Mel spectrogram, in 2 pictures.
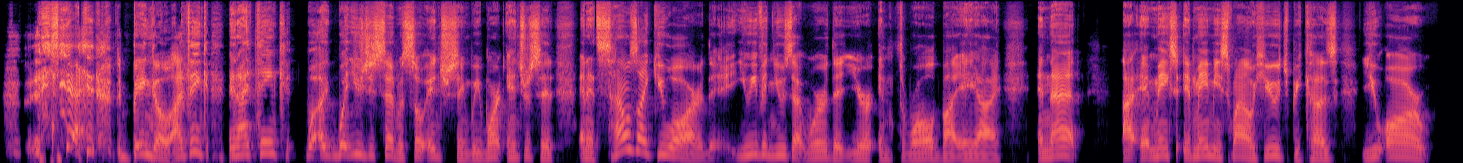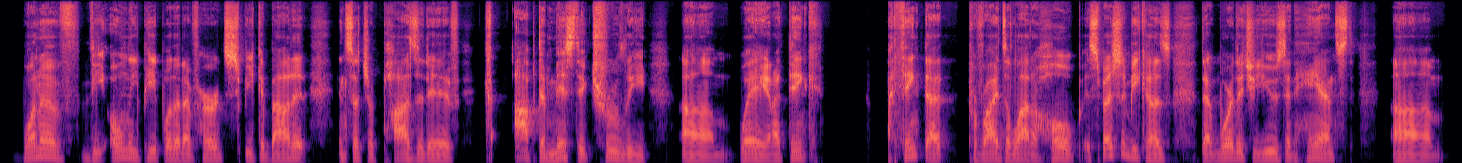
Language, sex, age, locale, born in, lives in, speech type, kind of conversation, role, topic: English, male, 35-39, en-US, United States, United States, conversation, podcast, host, What inspires you to stay passionate about your work?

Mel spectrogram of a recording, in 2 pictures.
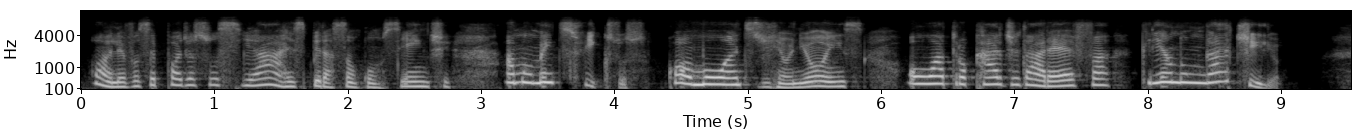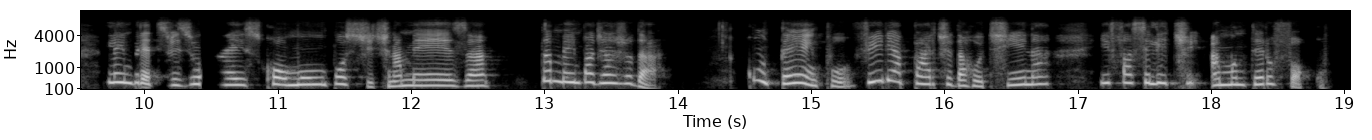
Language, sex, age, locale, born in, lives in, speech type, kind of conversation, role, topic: Portuguese, female, 30-34, pt-BR, Brazil, Portugal, read, expert-assistant, expert, Tem dicas para criar uma rotina que respeite o ritmo natural do corpo?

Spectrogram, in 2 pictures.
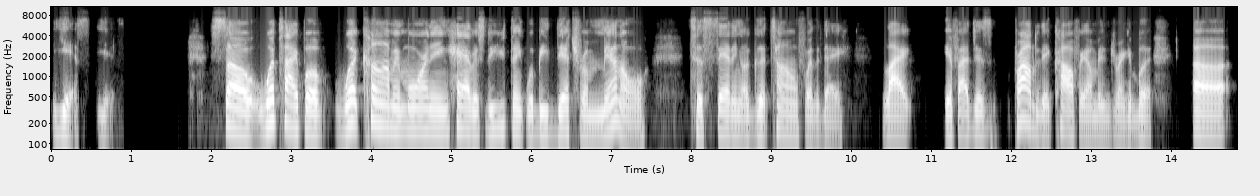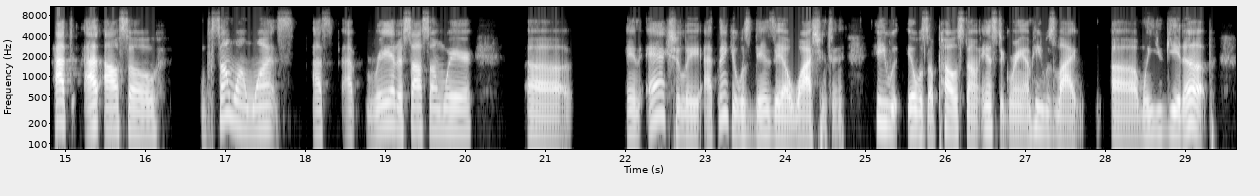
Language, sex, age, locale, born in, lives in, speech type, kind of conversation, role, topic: English, female, 70-74, en-US, United States, United States, conversation, podcast, host, How do your morning habits impact your day and overall well-being?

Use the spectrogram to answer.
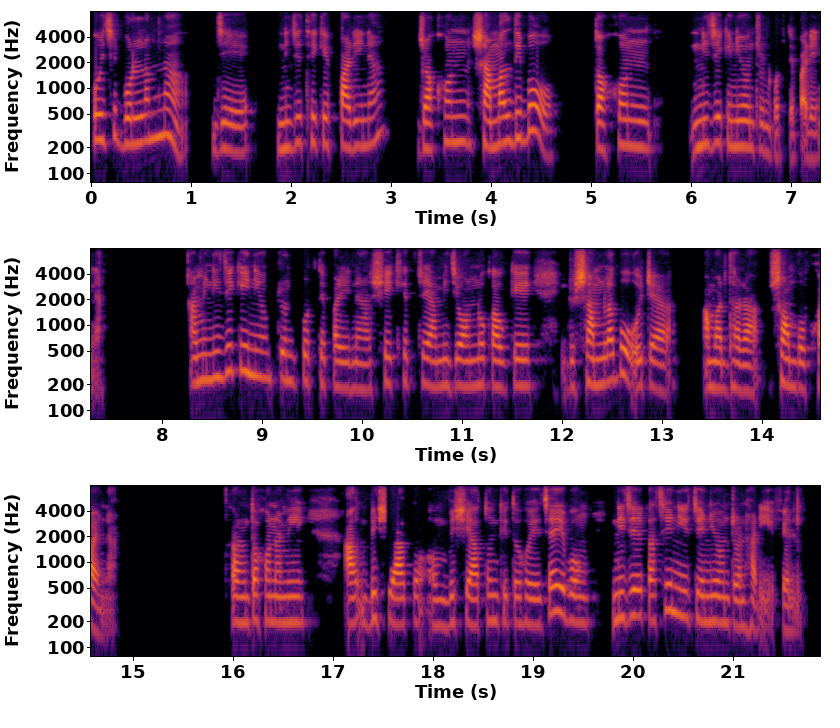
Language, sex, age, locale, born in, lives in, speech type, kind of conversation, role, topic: Bengali, female, 20-24, bn-BD, Bangladesh, Bangladesh, conversation, advice, user, অনিশ্চয়তার মধ্যে আমি কীভাবে শান্ত ও স্থির থাকতে পারি?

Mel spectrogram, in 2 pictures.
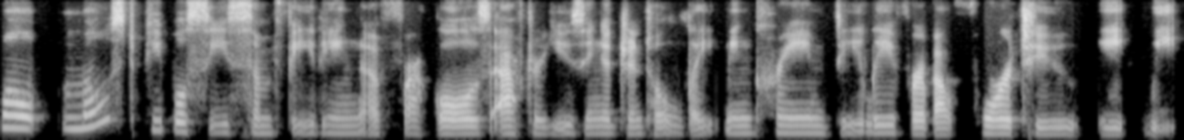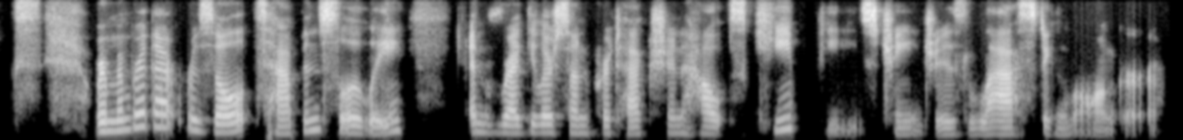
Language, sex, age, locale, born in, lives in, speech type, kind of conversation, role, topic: English, female, 25-29, en-US, United States, United States, read, expert-assistant, expert, What causes freckles on the skin?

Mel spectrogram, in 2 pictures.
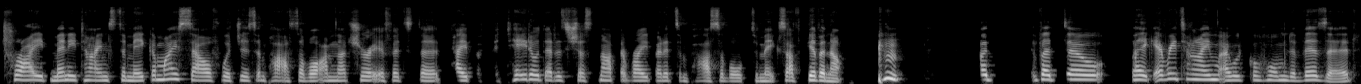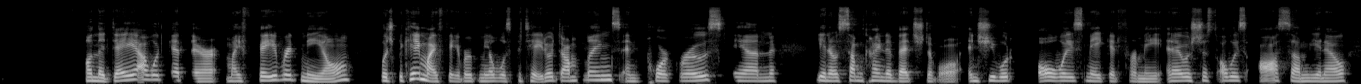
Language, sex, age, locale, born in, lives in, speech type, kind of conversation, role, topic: English, female, 45-49, en-DE, Germany, United States, conversation, podcast, guest, What turns an ordinary meal into a memorable experience for you?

